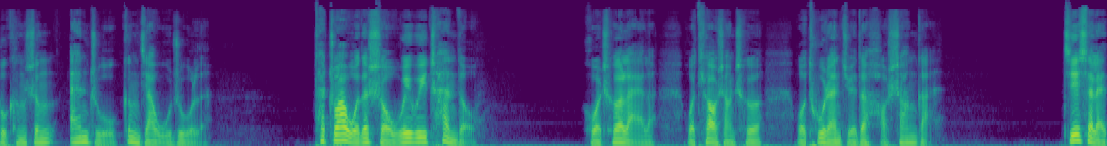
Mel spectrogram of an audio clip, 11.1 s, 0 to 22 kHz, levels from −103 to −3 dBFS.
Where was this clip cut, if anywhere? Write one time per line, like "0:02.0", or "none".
none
